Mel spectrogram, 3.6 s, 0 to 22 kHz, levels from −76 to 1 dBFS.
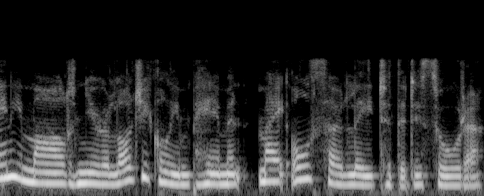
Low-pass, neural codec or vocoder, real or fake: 7.2 kHz; none; real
